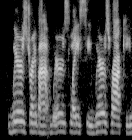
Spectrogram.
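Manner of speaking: ordinary talk, nothing marked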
